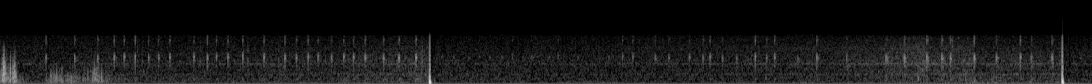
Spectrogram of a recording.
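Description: Quick runs of light, even ticking from a bicycle's freewheel as the bike rolls without pedalling. Two sharp knocks break in, one about four seconds in and one near the end.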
